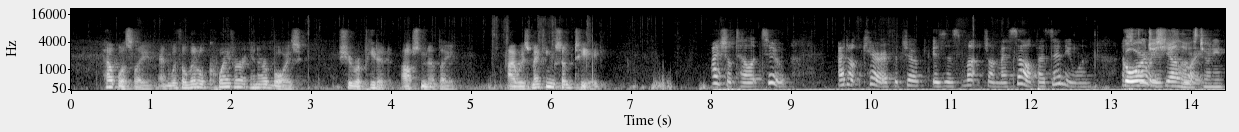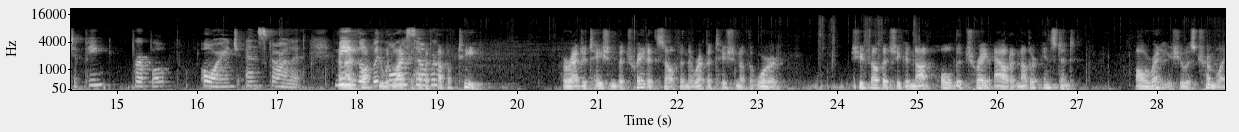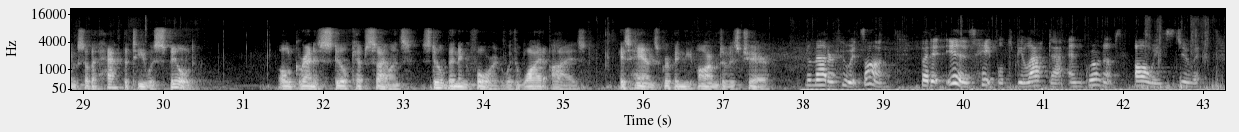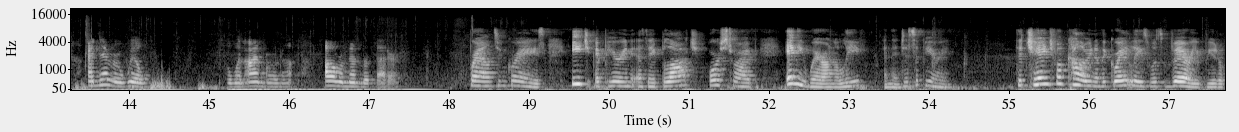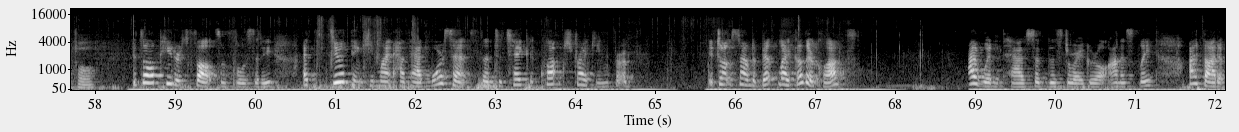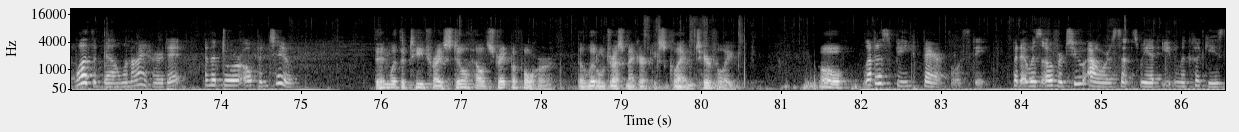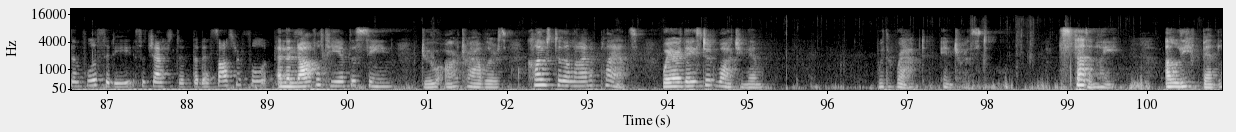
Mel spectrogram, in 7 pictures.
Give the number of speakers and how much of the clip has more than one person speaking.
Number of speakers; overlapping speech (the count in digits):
3, about 3%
